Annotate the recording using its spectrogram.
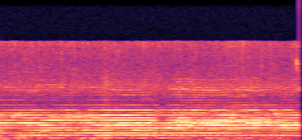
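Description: A group of women singing a Santal dong wedding song together, holding one long note. A barrel drum beats softly underneath.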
